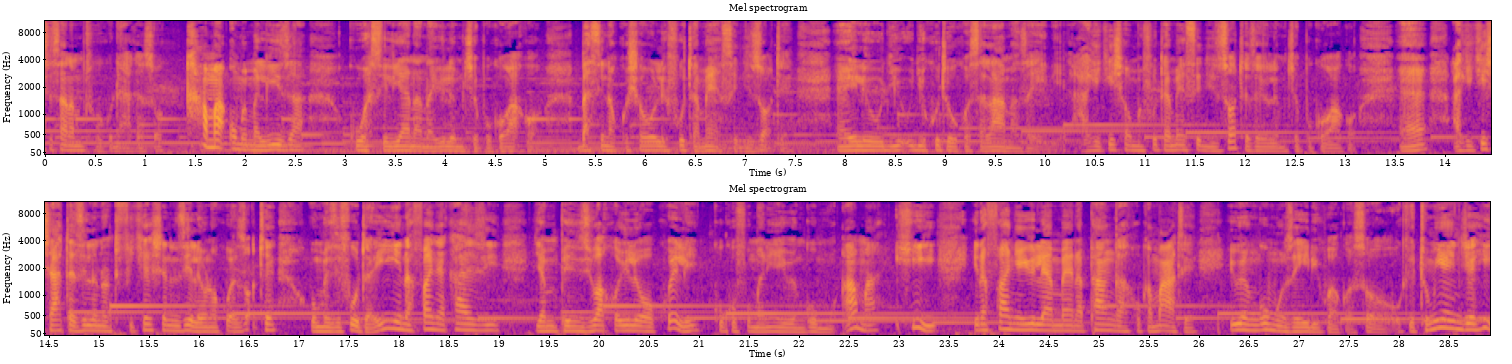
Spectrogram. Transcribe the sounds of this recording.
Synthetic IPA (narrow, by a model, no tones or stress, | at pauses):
ɛsanam̩tukukuɗakɛsɔ | kʰamaʔumɛmaliza | kuwasiliananajulɛm̩t͡ʃɛpukɔwakɔ̰ | ɓasinakuʃaulifutamɛsɛʄizɔtʰɛ | iliuiuʄikutɛhukɔsalamazaḭɗḭhakikiʃaumɛfutamɛsɛʄizɔtʰɛzajulɛm̩t͡ʃɛpukɔwa̰kɔ | ɛ | hakikiʃahatazilɛnɔti̥fikʰɛʃɔnzilɛunakuwazɔtʰɛ | umɛzifutahiːnafaɲakazi | jam̩pɛnziwakɔjulɛwakwɛlikukufumaniaiwɛŋɡumuʔamahiː | nafaɲajulɛambaɛnapaŋɡakukamatʰɛ | hiwɛŋɡumuzaiɗikwakɔsɔṵkitumiand͡ʒiaɦi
